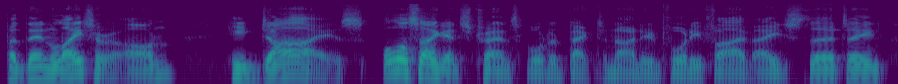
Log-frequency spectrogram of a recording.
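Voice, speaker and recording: A man co-hosting a podcast, giving critique in a halting, deliberate way. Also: fairly low pitch, animated. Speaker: podcast co-host. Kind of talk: casual discussion and critique.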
